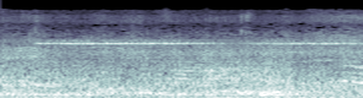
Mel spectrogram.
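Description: Train wheels squealing on the rails as a Vande Bharat Express trainset comes into the platform: one steady high-pitched squeal, over station crowd noise.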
